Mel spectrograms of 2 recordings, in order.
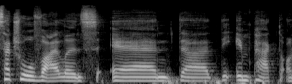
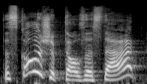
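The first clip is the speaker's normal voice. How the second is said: sharply higher, louder retold reply, stressing of course; emphatic of course; 7 semitones higher, 7 dB louder than usual. To the women who advised her, a much higher, louder emphatic reply. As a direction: act it out as an obvious, emphatic agreement. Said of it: "And I said".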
